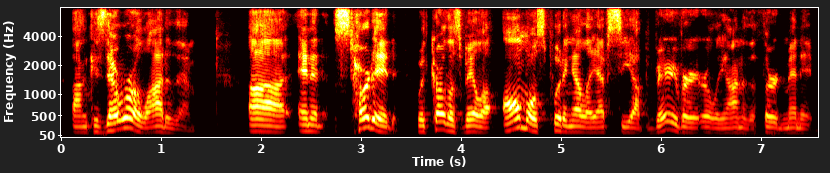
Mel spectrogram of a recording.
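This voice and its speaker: Still recovering from losing his voice, a soccer podcast host gives a casual match recap on a live stream in a mid-range voice. He rambles, restarts frequently, leans on fillers, and trails off quietly at the ends of phrases.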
